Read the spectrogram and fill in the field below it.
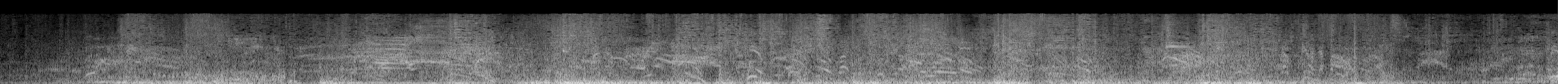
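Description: Blows strike and thud in a fierce fight.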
